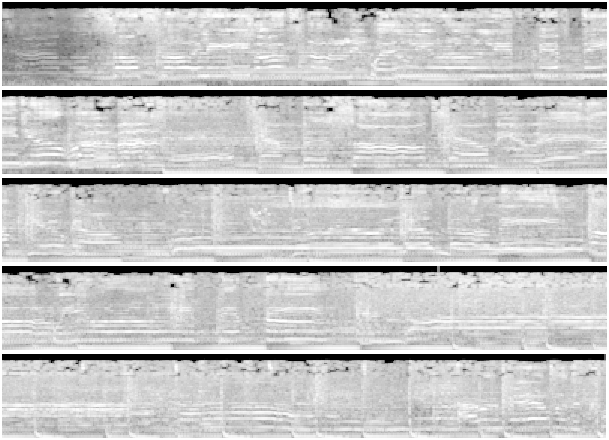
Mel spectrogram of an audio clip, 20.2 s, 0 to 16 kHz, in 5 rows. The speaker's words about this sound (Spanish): es una canción que precisamente se lanzó en el mes de septiembre del año 2017 y es eh, una canción que le dio la vuelta a todo el planeta en ese momento, sonó en todas las radios, tiene más de 200 clics, 200 millones de clics en Spotify y así suena.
